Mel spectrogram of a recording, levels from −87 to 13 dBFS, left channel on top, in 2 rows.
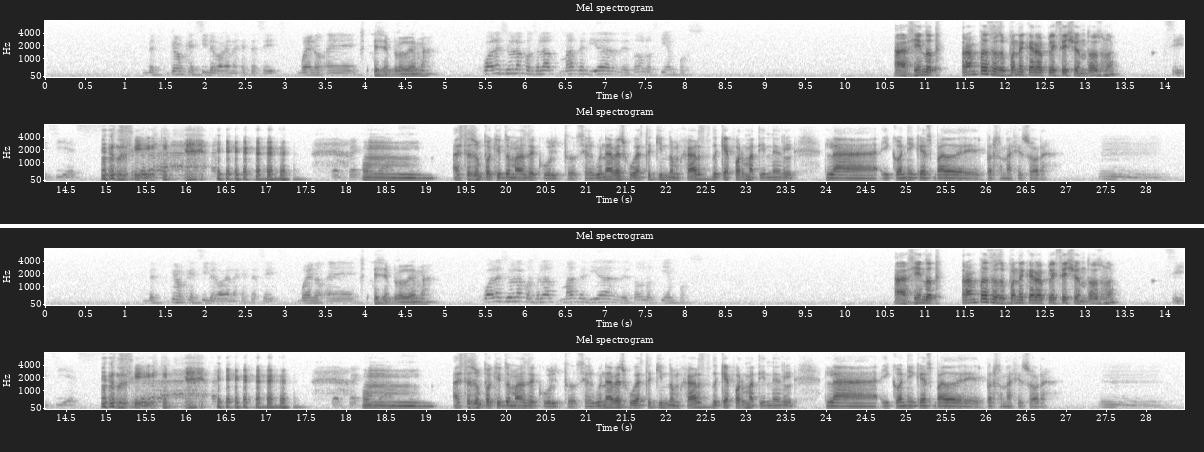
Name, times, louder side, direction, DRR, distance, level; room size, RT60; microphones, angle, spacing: voice 1, 1.2-2.9 3.2-3.9 5.5-8.2 14.0-14.9 15.3-16.4 17.8-18.6 27.4-28.3, left 1 dB, 65° left, 2.3 m, -42 dB
voice 2, 4.1-4.9 10.6-11.2 11.5-13.4 14.9-16.2 16.5-26.9, left 1 dB, 5° left, 0.3 m, -28 dB
7.5 x 4.1 x 4.2 m
head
